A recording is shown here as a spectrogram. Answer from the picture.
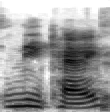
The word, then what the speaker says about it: Nike: But Nike. I hear you. – You mistreat your athletes. – It's pronounced Nikkei.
